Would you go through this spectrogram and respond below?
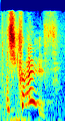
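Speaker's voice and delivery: high-pitched pronouncement, drawn out; mock exclamation. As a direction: call out the ruling high and long. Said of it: "He says".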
